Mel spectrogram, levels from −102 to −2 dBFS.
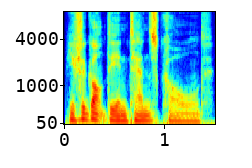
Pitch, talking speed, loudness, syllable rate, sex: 90 Hz, 200 wpm, -20 LUFS, 5.4 syllables/s, male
